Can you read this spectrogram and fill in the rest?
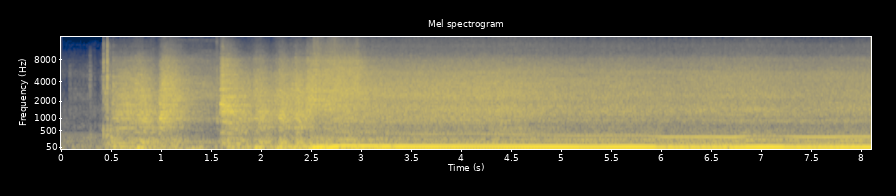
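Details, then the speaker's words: BMW E36 M3 with S52 engine, car sitting since last registered in 2018, battery on charger, in park: a few cranks, then it catches and settles into a smooth, even idle with faint steady hum, no knocks or misses. "wow holy thing started right up"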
